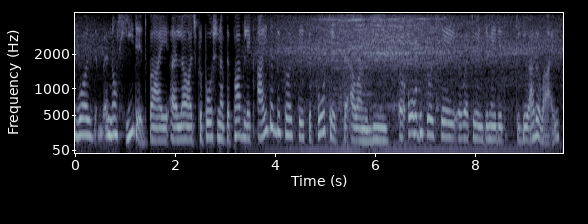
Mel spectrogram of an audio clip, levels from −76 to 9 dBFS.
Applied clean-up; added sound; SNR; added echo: none; Sawing; 10 dB; none.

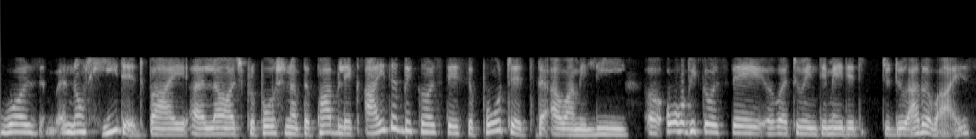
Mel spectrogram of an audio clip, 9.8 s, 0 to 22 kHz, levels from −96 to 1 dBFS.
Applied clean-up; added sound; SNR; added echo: none; none; none; none.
